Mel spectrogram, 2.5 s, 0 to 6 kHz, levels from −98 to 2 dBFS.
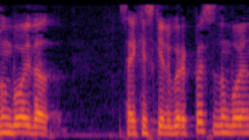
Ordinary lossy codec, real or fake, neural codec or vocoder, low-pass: MP3, 32 kbps; real; none; 5.4 kHz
